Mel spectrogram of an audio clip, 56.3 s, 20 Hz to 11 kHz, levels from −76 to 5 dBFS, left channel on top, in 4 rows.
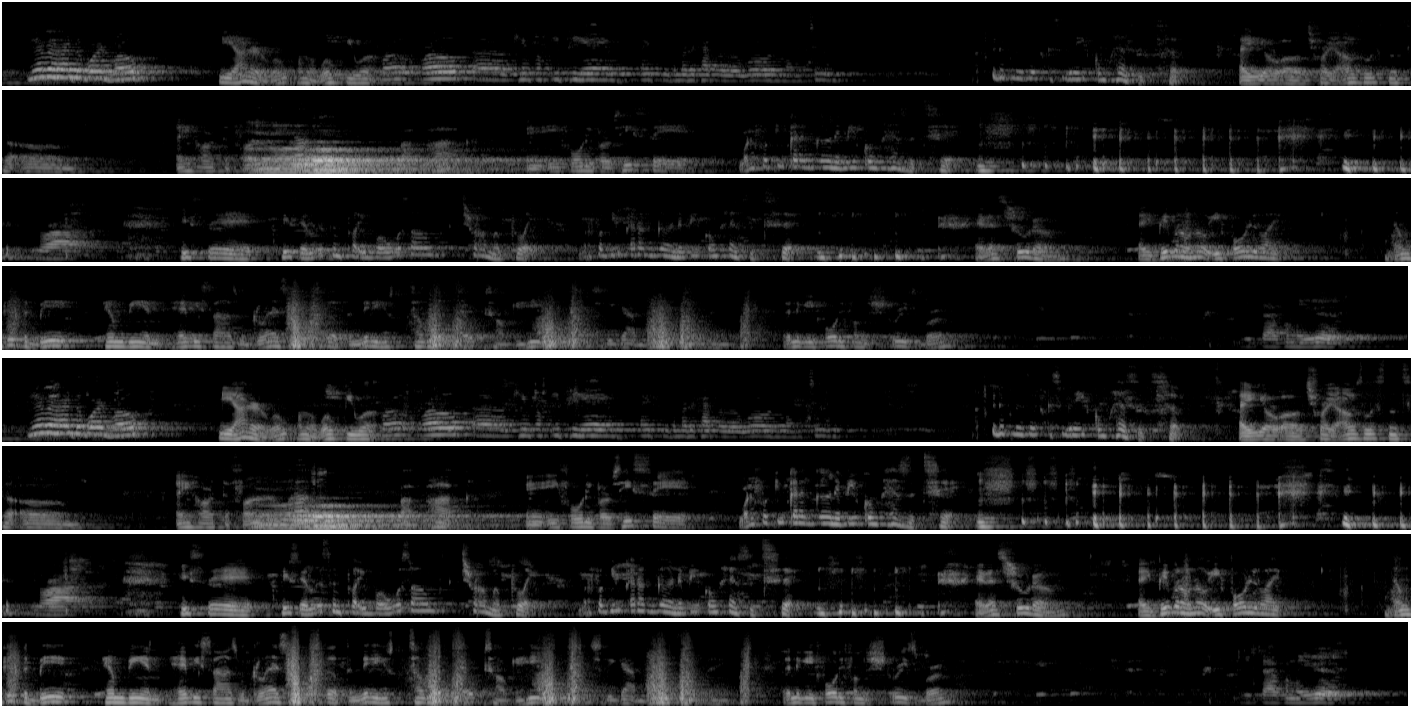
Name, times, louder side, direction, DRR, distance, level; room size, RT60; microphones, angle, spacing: voice 1, 0.2-1.4 3.8-8.3 17.0-17.2 18.3-18.4, equal, 15° right, 6 dB, 1.0 m, -39 dB
voice 2, 2.2-3.8 4.2-4.3 5.0-5.1 5.7-5.8 6.9-7.0 9.9-11.8 12.1-14.9 15.8-17.3 18.1-18.6 19.3-21.0 21.5-25.9 26.4-27.9 29.4-38.8 39.4-41.0 41.6-41.7 42.0-49.8 50.1-51.8 52.6-53.1 54.3-54.4, right 4 dB, 85° right, 12 dB, 0.6 m, -38 dB
sound 1, 16.5-20.0, left 3 dB, 70° left, 0.7 m, -31 dB
voice 3, 28.5-29.1 54.6-55.7, right 3 dB, 45° right, 10 dB, 0.9 m, -41 dB
26.5 x 14.5 x 3.0 m, 1.4 s
head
